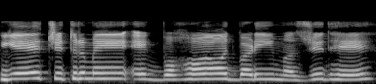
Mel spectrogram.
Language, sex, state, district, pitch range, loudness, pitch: Hindi, female, Madhya Pradesh, Bhopal, 230-265 Hz, -14 LUFS, 245 Hz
